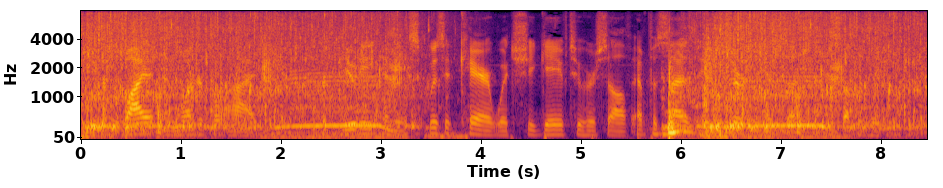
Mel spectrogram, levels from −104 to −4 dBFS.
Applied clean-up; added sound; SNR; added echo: none; Toilet flush / Water + Domestic sounds, home sounds; -4 dB; none.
